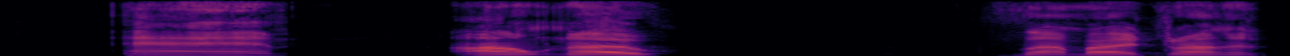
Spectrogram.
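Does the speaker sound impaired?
Yes: cerebral palsy and muscular dystrophy; onset at three months old after an illness, born typical, present since childhood.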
